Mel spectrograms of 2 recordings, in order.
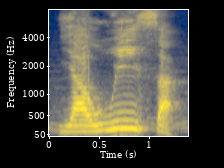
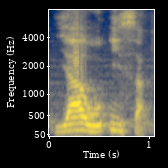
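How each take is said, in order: First: The two parts run together into one word. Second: The two parts are said as separate words. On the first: "Lorsqu'on fait la liaison, ça nous donne Yahwisa" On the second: "Vous avez Yahou et, et ensuite vous avez Issa"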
